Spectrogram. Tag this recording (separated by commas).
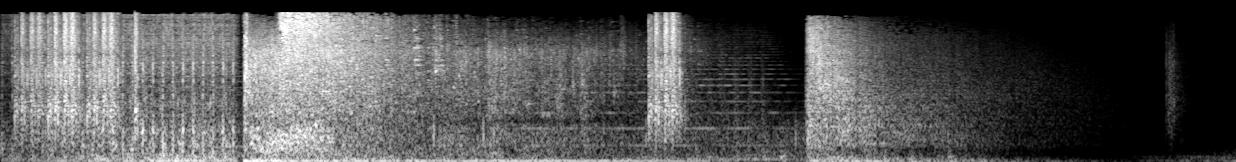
Boom, Music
